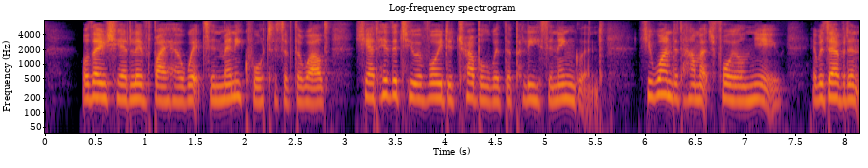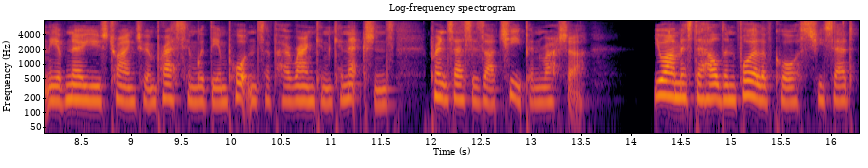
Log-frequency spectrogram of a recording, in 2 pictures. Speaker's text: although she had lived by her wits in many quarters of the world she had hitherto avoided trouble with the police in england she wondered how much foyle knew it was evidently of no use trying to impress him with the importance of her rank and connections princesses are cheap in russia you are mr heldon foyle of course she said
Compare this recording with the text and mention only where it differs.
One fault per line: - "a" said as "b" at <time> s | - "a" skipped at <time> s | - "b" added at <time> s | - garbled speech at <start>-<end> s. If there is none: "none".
none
